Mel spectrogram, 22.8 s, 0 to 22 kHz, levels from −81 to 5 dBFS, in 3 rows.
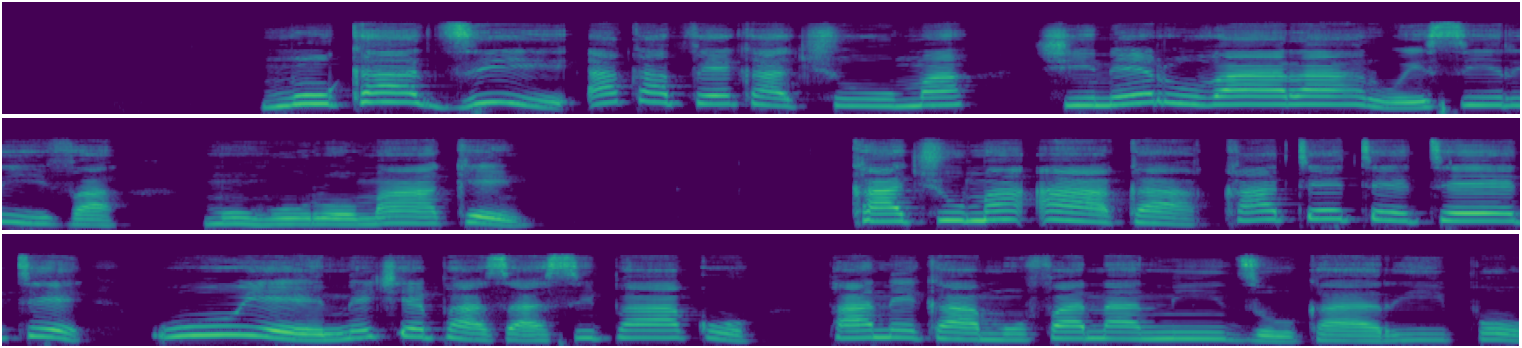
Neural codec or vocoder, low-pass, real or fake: none; 10.8 kHz; real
